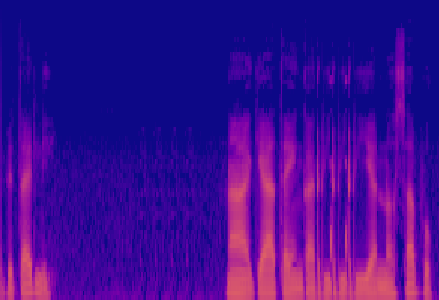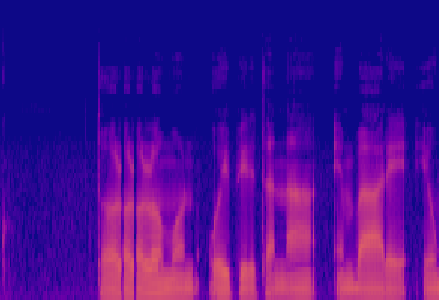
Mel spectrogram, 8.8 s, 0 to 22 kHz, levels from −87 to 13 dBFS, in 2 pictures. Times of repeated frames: 1.37-2.00, 3.28-3.59, 5.58-5.84

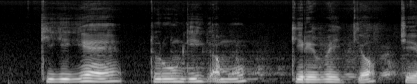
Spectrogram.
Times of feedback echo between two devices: 1.52-4.18

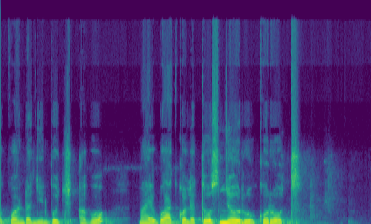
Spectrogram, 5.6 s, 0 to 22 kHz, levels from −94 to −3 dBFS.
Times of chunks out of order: none

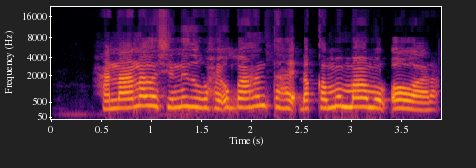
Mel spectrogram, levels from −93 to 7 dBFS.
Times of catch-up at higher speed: none

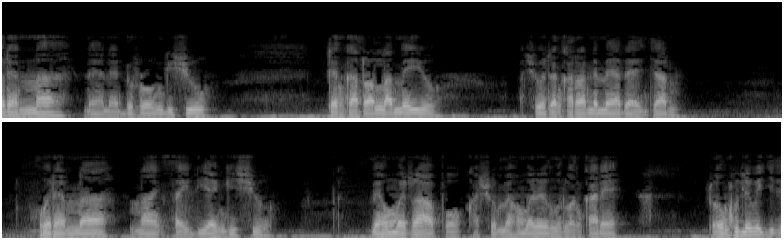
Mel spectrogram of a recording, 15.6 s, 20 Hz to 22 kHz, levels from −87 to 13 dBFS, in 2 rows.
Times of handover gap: none

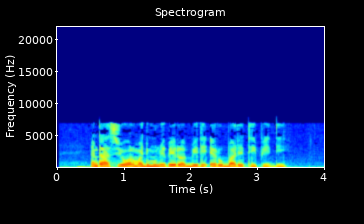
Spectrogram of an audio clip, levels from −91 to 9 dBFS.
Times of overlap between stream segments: none

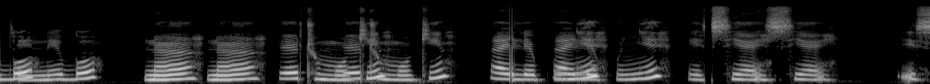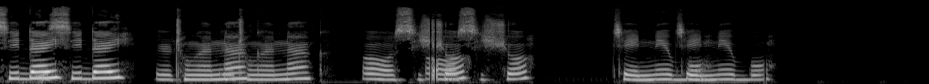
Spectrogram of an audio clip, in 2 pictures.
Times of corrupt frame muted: 5.10-5.14, 7.05-7.13, 13.60-13.68, 16.94-16.98

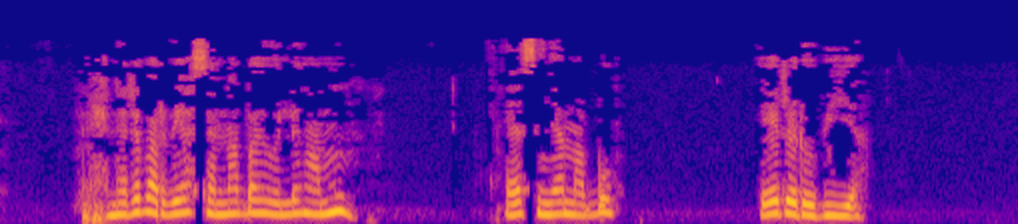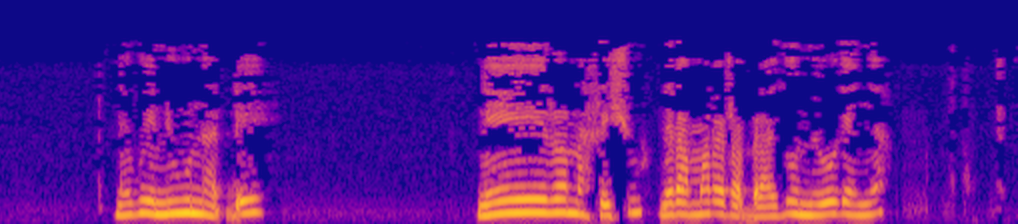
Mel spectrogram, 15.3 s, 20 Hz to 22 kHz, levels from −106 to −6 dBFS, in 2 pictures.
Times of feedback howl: none

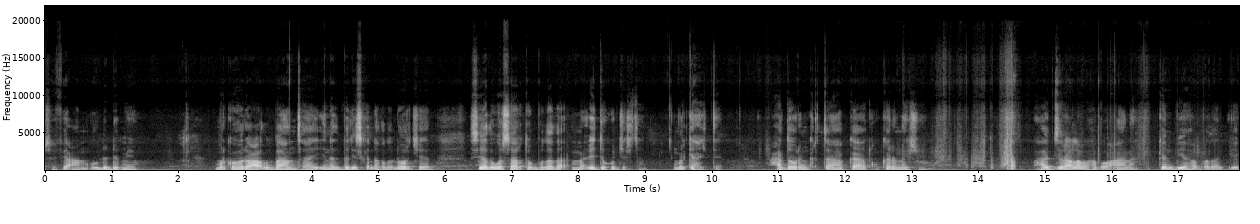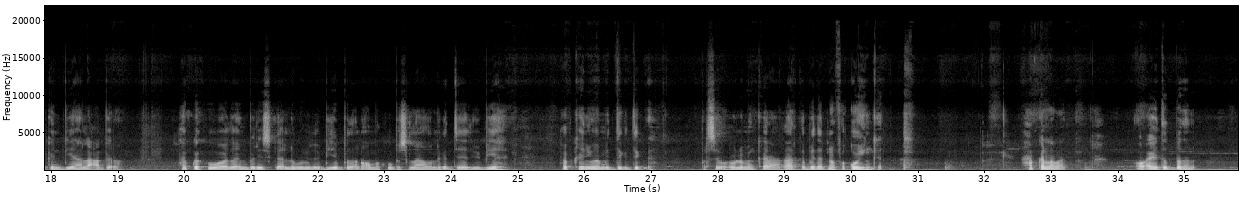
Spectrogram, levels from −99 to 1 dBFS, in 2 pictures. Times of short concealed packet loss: none

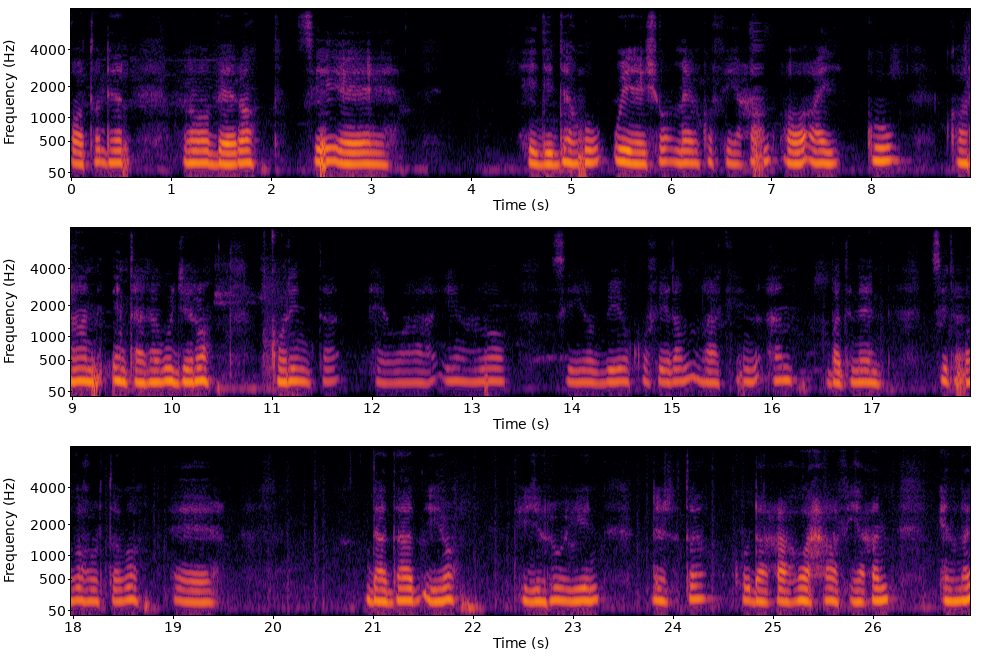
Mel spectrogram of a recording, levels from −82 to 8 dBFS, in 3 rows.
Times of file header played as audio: none

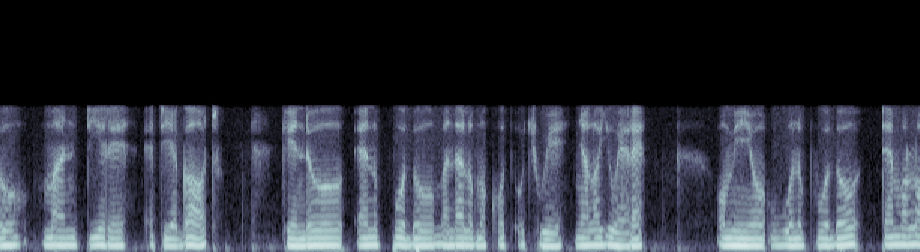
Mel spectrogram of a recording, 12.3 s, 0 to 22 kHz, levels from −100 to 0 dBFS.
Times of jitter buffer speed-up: none

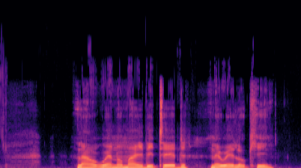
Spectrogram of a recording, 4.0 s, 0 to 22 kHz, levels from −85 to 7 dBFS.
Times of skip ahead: none

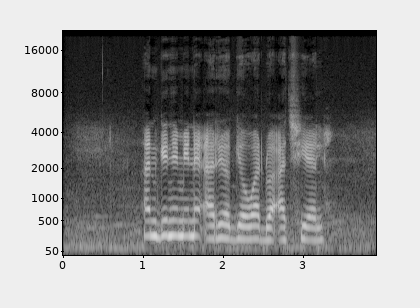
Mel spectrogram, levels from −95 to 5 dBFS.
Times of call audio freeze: none

